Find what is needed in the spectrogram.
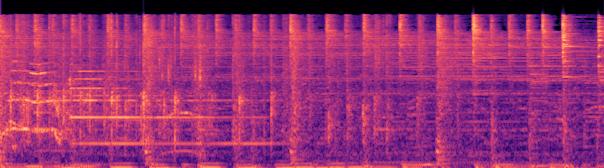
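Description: Live rock band playing: electric guitars over bass and a steady drum beat, with a long held note sounding for about two seconds shortly after the start.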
